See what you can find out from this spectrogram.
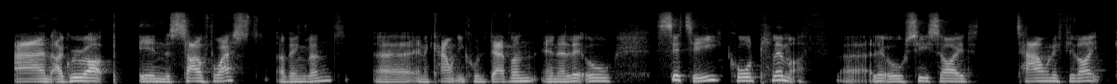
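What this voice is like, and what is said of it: English accent. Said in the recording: “you can probably tell from my accent that I'm from England”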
